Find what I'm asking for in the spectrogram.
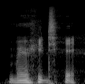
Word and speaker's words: Mary Dare: And it's spelled like Christmas. – Mary. Mary. – And then Dare, like the program to keep you off drugs. – Yep. – Mary Dare.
